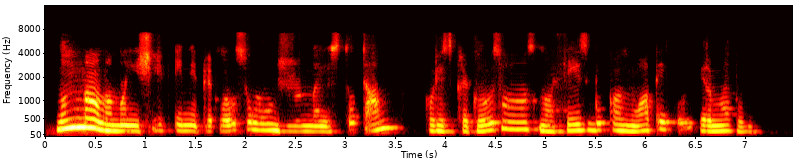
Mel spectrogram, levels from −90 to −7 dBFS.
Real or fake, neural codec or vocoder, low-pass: fake; codec, 16 kHz, 1 kbps, X-Codec, HuBERT features, trained on general audio; 7.2 kHz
